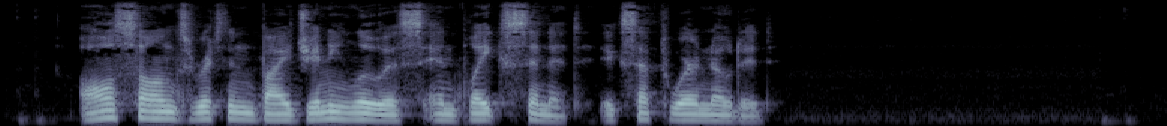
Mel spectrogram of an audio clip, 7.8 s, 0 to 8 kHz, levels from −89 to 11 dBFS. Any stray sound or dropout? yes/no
no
